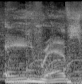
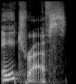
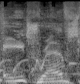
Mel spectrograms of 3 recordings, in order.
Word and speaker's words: Ahrefs: you're listening to Ahrefs Podcast, Ayrefs podcast. It's actually pronounced Ahrefs. Oh, sorry. My bad. Let's do it again. Ahrefs podcast.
